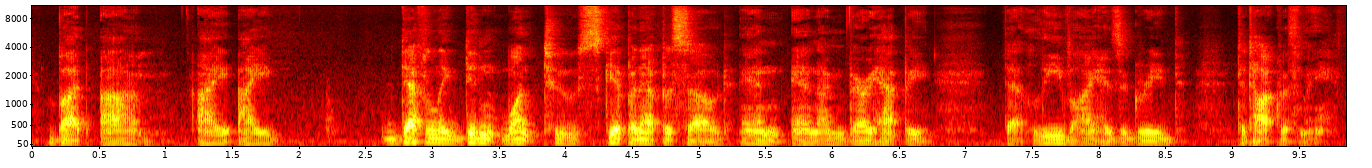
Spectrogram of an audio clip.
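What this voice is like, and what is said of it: Hoarse, voice nearly gone. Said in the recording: “I have lost my voice today”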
